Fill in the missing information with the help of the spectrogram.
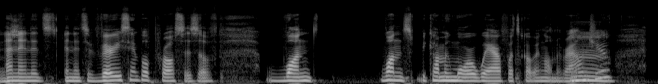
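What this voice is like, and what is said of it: Dutch accent with slight Irish tinge. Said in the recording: “You've got a bit of an accent there. Yeah. I sense it's Dutch. ... Oh, it's a wonderful accent. ... I can hear a little tinge of Irish there. ... Just a bit, but Dutch.”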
